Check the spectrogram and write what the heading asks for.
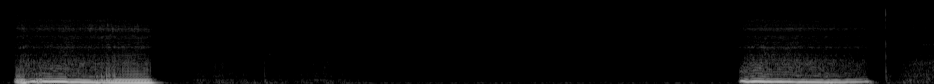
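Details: Sleeping puppy snoring: two loud, rumbling snores roughly six seconds apart, with quiet breathing in between.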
